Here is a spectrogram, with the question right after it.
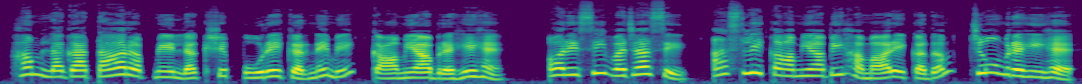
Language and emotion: Hindi, happy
